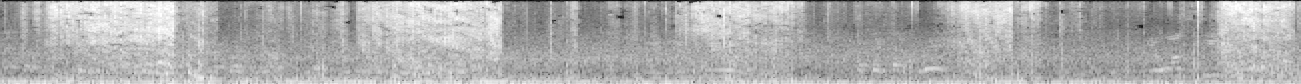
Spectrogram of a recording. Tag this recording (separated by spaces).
Lama Fieldrecordings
